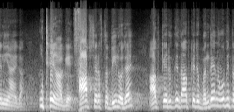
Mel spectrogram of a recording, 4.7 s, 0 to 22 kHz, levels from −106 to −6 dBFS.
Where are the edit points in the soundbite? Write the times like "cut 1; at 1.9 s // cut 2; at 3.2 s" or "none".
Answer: cut 1; at 1.5 s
